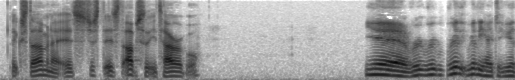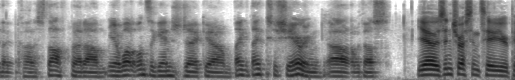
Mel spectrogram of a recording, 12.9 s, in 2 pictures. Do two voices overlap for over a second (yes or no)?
no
